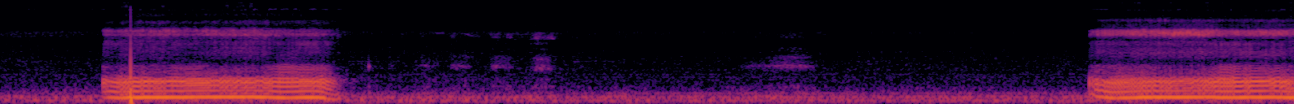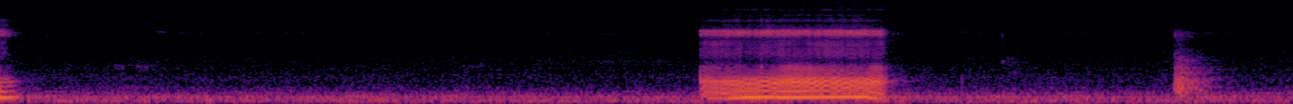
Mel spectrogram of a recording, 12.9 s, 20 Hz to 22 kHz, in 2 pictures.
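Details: Loud, buzzing, tonal snores about every four to five seconds, roughly 13 per minute, in a quiet room: heavy snoring in a sleeping dog.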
